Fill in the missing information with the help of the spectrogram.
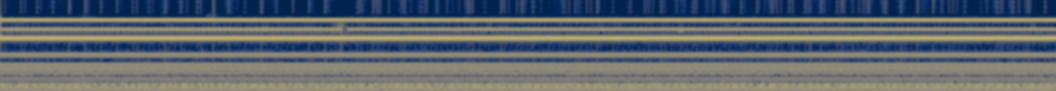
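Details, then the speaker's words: Simulated tinnitus, one sufferer's approximation of what they hear, likened to a jet engine revving in the left, right or both ears: steady, piercing high-pitched tones over a low hum, unchanging throughout. "it makes me a little testy at times I've approximated What I Hear into this video's soundtrack to give you an idea why tontis is a Relentless sound that only the sufferer can hear"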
